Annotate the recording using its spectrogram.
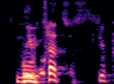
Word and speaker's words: Moutsatsos: Sí, que eh, siempre es, se pronuncia así como muchachos. Es Moutsatsos.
